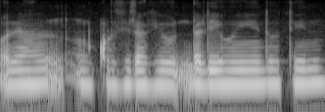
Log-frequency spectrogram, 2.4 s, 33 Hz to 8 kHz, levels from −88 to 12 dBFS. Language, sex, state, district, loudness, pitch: Hindi, male, Uttar Pradesh, Hamirpur, -16 LUFS, 130 Hz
